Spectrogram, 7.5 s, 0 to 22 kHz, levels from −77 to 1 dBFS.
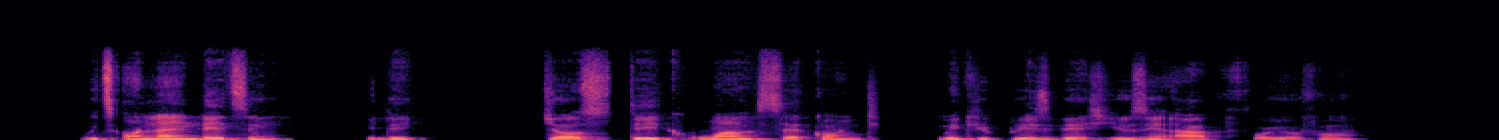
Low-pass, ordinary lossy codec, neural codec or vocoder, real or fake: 14.4 kHz; none; codec, 44.1 kHz, 2.6 kbps, SNAC; fake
